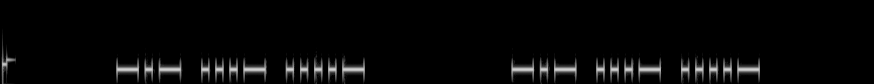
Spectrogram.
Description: Morse code, heard as a keyed tone, about 17 wpm, 700 Hz. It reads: KV4 KV4
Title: USA Call Sign Prefixes - Repeated 2x - 17wpm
